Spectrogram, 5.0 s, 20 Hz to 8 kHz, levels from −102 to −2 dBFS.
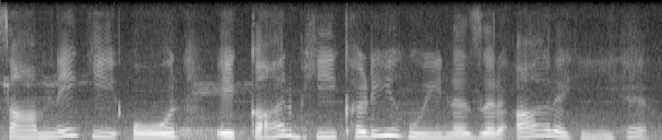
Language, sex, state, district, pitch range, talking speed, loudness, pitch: Hindi, male, Uttar Pradesh, Shamli, 225-270 Hz, 145 wpm, -16 LUFS, 235 Hz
